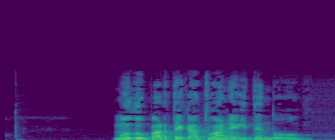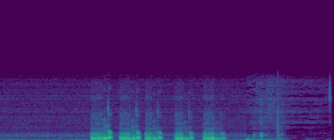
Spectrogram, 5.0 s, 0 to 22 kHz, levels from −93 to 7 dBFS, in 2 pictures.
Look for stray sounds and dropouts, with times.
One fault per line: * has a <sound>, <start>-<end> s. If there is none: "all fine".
* has a laugh, 3.2-4.2 s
